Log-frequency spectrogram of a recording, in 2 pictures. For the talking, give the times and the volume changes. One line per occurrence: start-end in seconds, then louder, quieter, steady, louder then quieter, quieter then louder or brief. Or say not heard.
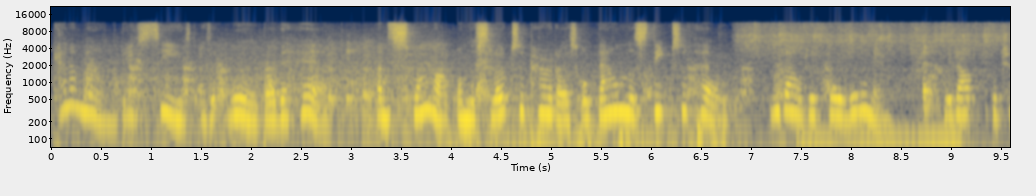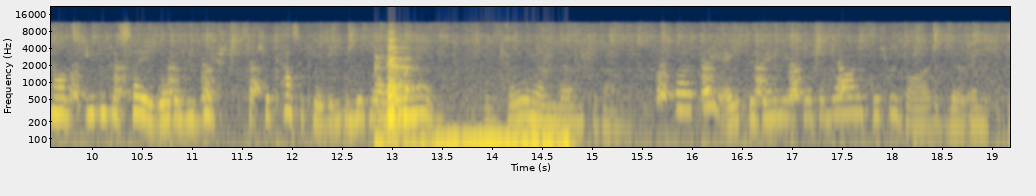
0.0-19.1 quieter.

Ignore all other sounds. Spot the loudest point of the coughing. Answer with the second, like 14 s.
13 s.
